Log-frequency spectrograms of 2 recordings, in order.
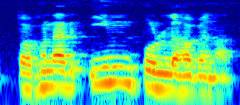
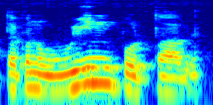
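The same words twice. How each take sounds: First: Said in the usual way. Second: উইন said slowly, rounded into win; slow, clear উইন; win ending. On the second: Shown as a demonstration. (ধীরে উইন উচ্চারণ)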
